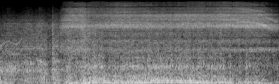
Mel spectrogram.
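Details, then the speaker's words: 1993 Nautique boat engine, not run in a couple of weeks, cranked with starting fluid: long cranking whir with hissing and no steady catch; only one injector sprays, the other three give weak pulses on stethoscope; hard starting, injectors not firing. "all the injectors are working, so whenever I try to crank, you can see only one of the injectors are shooting fuel, which is not a great sign. I put the stethoscope on the 3 that aren't working, and I'm not really getting a strong pulse or click."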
